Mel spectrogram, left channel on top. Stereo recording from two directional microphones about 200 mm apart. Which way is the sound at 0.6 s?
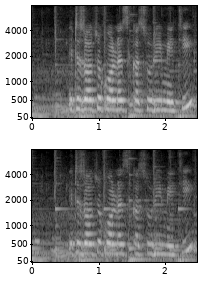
35° left (ahead or behind).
